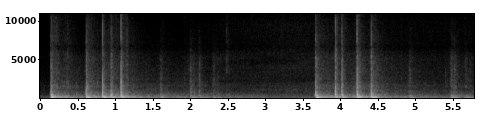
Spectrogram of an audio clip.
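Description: Aerial firework shells bursting in two rapid volleys of bangs, one just after the start and one near the four-second mark, with a few more near the end, each volley trailing off in a low echoing rumble.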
